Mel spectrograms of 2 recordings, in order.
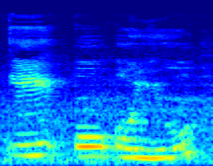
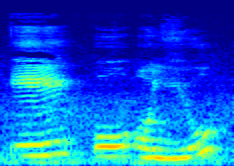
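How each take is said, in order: Both takes have the same delivery.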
